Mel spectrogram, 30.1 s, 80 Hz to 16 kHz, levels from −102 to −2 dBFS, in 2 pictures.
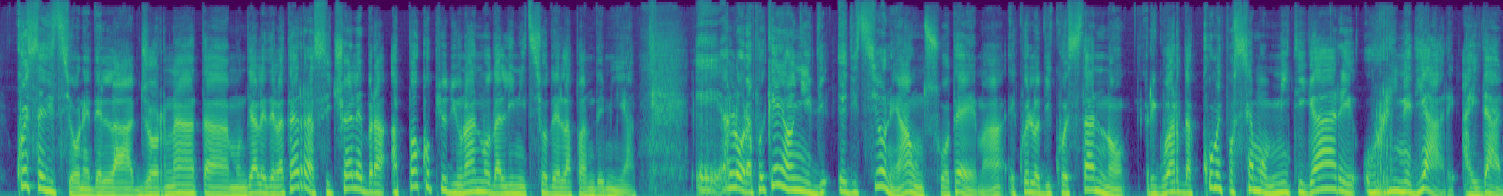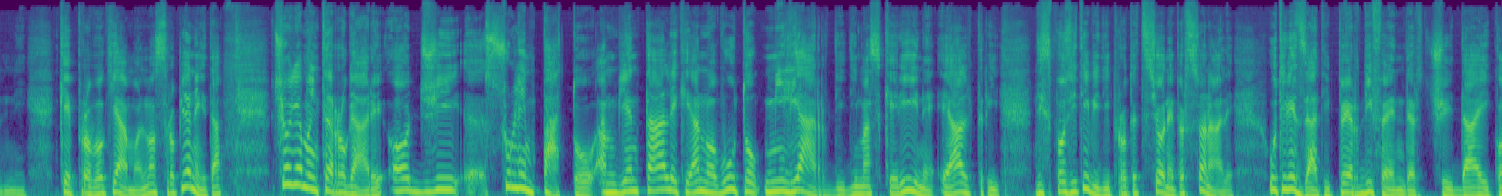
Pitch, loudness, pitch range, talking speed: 150 Hz, -21 LUFS, 125-185 Hz, 135 wpm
